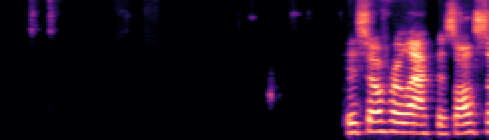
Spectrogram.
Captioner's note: mouse clicks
